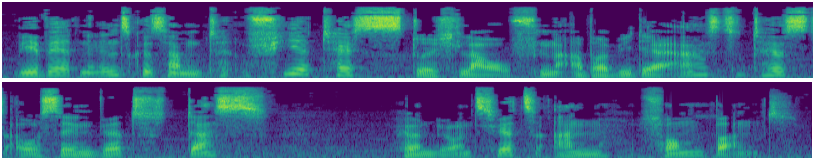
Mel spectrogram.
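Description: A man's voice: mid-range voice, expressive, unhurried, dark tone, slight background noise. A man hosting an audio quiz show as a training officer, presenting in a semi-scripted, role-playing style.

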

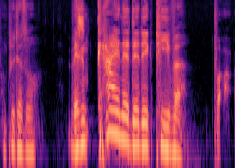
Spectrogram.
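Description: A man's voice: mid-range voice, animated, measured pace, a little mellow, dry recording, clean studio sound. A man hosting a podcast, chatting casually about a film with sarcastic, incredulous asides. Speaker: podcast host. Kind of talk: casual film discussion chat.

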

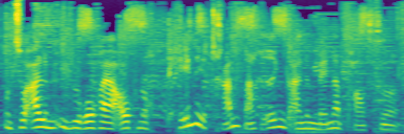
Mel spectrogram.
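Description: A woman's voice: on the low side, lively intonation, fairly quick, over music. A woman reading scripted narration for a crime story.

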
